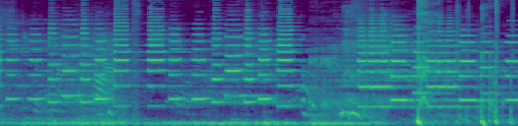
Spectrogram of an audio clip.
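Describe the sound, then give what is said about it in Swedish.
A moped horn honks in a series of short, bright toots that come in bursts, sounding fairly loud with other sound mixed in beneath. “Att han kör sig en sån mopedtuta.”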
